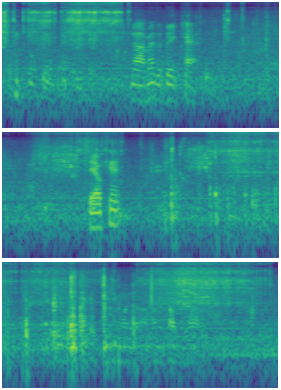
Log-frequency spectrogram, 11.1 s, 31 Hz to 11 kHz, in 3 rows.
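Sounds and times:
fishing reel drag clicking: 0.0 - 1.8, 4.1 - 5.3, 6.4 - 11.0.

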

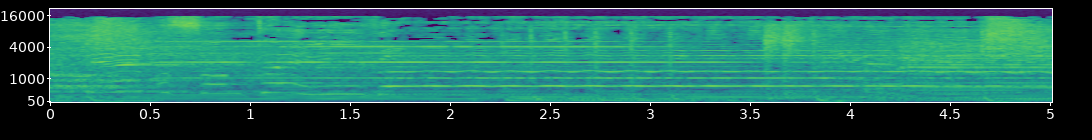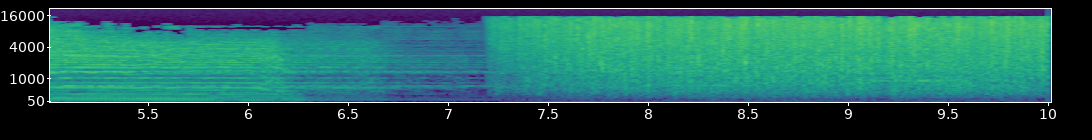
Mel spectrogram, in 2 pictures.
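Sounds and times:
audience applauding: 7.2 - 10.0.

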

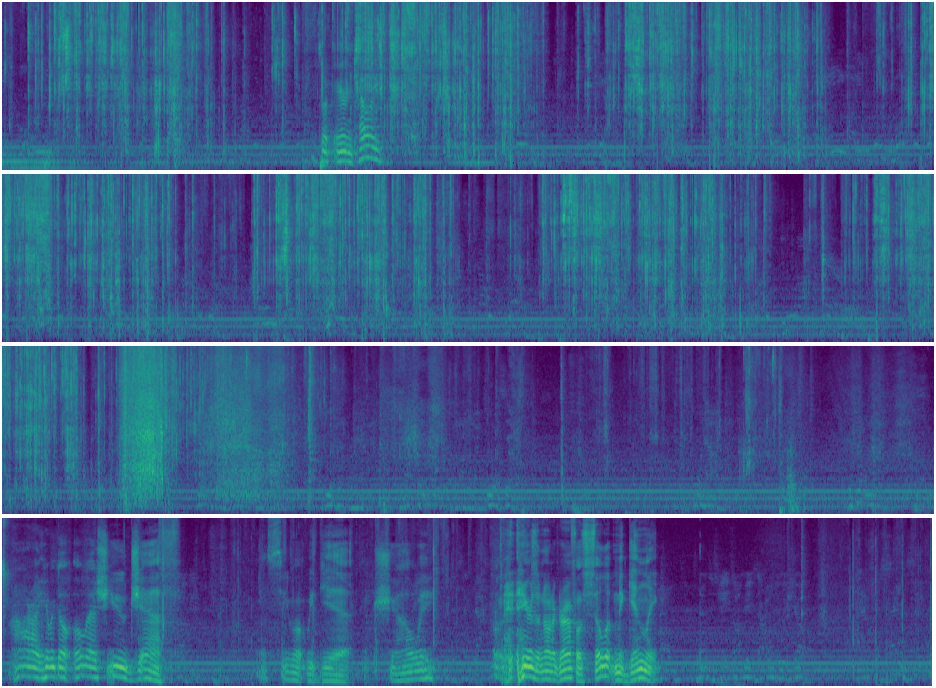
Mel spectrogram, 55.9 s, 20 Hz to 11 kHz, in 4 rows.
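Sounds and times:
low hum: 0.0 - 3.9
foil wrappers crinkling and tearing: 0.1 - 33.1, 45.2 - 49.3.

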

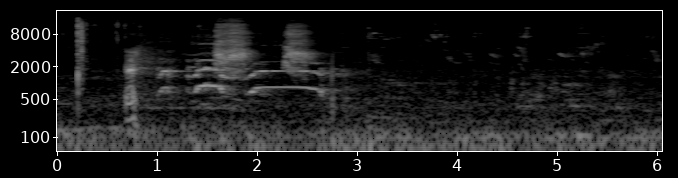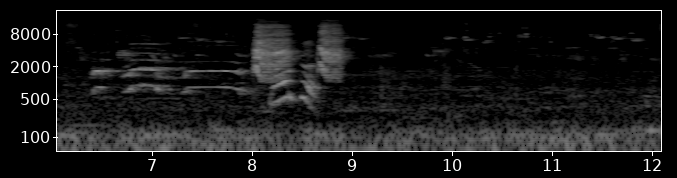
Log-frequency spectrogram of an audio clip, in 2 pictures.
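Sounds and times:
rooster crowing: 1.0 - 2.8
small birds chirping: 1.6 - 12.0.

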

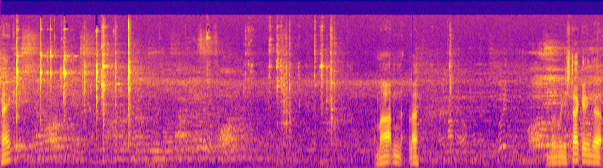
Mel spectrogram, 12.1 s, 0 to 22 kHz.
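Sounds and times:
faint background voices: 0.0 - 7.2, 8.4 - 12.0.

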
